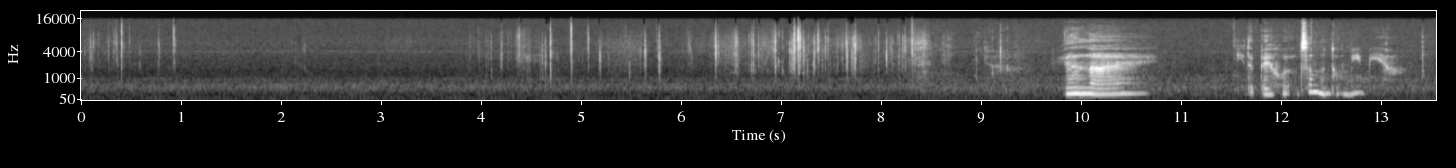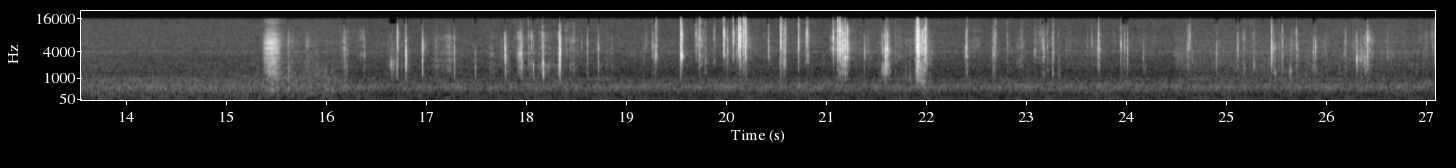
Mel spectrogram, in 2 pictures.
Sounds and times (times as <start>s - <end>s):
Speech: 9.8s - 10.8s, 11.6s - 13.2s.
